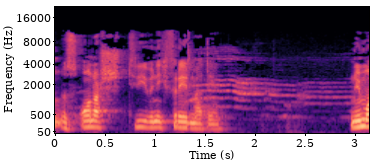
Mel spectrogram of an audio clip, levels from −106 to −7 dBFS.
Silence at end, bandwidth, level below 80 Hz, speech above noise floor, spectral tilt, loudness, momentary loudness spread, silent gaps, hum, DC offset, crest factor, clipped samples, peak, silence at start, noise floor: 0 s; 11.5 kHz; -70 dBFS; 26 dB; -5 dB/octave; -29 LUFS; 18 LU; none; none; under 0.1%; 20 dB; under 0.1%; -8 dBFS; 0 s; -54 dBFS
